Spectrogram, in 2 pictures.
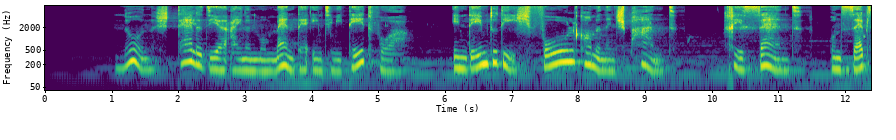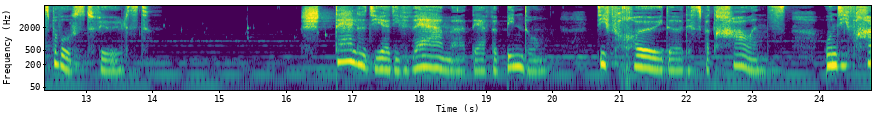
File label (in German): Impotenz uberwinden Hypnose fur Selbstvertrauen in der Intimitat und Vitalitat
